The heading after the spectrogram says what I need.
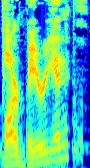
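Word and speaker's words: Barbearian: game on my list it's called barbarian but spelled like bear isn't like grizzly bear and it's a you're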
